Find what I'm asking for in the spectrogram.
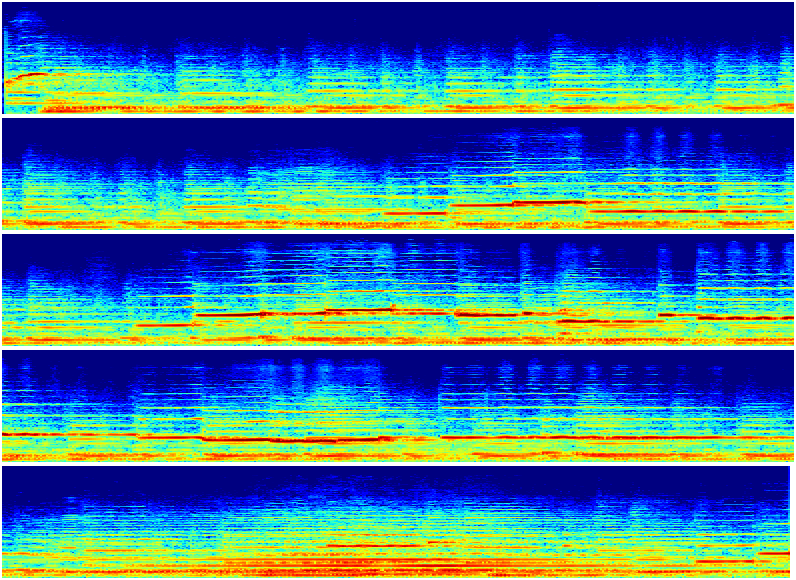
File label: flute conc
